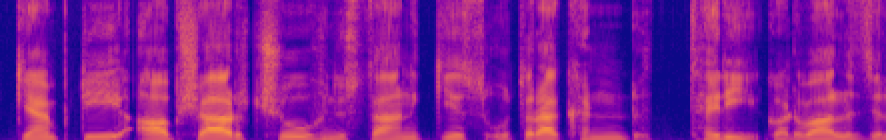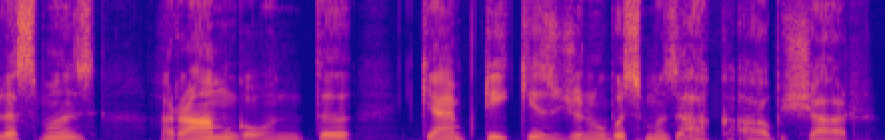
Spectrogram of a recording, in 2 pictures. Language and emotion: Kashmiri, neutral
